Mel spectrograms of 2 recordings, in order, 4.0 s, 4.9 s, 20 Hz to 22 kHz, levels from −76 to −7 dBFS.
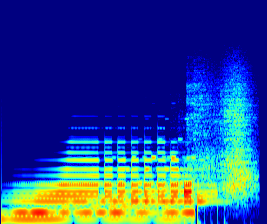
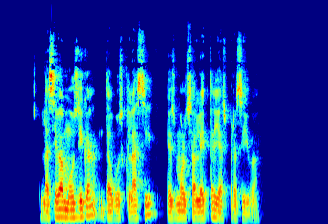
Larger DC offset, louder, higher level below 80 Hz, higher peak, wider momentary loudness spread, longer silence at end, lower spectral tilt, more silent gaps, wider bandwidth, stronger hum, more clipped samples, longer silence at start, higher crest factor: neither; second, -22 LUFS vs -19 LUFS; first, -36 dBFS vs -58 dBFS; second, -4 dBFS vs 0 dBFS; about the same, 10 LU vs 12 LU; second, 0.1 s vs 1.05 s; first, -8 dB/octave vs -3 dB/octave; neither; second, 8.4 kHz vs 15.5 kHz; neither; neither; second, 0 s vs 0.6 s; second, 16 dB vs 22 dB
